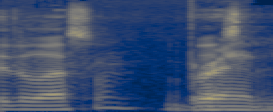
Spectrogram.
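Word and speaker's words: Brehm: Bram.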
